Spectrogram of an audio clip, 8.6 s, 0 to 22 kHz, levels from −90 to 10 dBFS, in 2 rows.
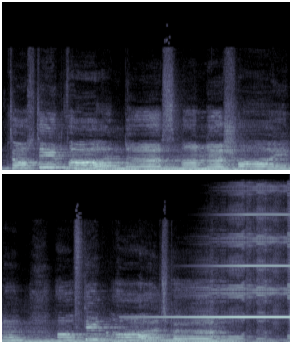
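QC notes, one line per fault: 6.07–8.64 s: loudspeaker feedback squeal. A pure tone at 3.3 kHz appears and swells over about two seconds, then runs to the end of the clip, ending up around 5 dB above the programme. The microphone is hearing the loudspeaker it drives, and at 3.3 kHz the round trip gains more than it loses, so that frequency keeps feeding itself. On a spectrogram this shows as a single bright horizontal line that thickens and brightens, and the waveform's envelope rises steadily.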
